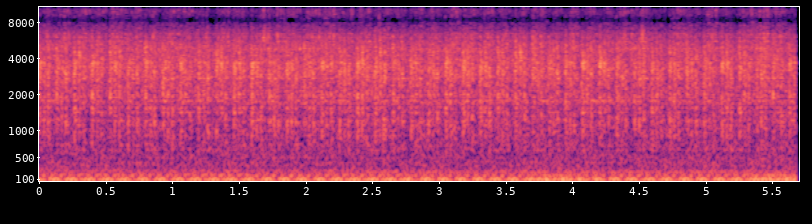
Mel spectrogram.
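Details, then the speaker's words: 48-year-old Honda CB400 Four during restoration, idling below 1,000 rpm (spec 1,200): low lumpy idle about four beats a second, sounding like a tractor; rough idle from unbalanced carburettors and too-low idle setting. "Yeah, it's a bit rapidly ticking over, so that's why it needs balancing."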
